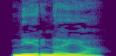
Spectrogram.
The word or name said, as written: ನಿರ್ಣಯ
